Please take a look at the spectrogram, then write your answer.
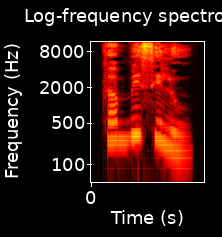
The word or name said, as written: ಕಬ್ಬಿಸಿಲು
